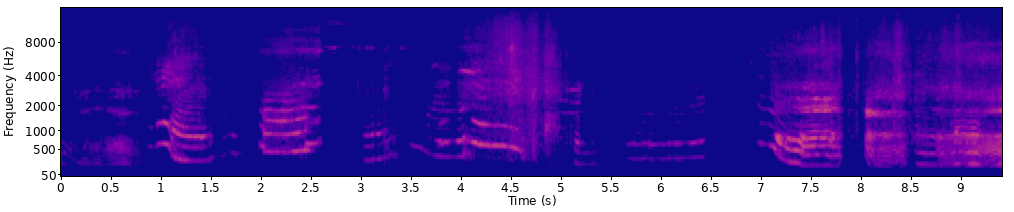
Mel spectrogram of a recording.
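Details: A kelpie and a kelpie-labrador cross, kept as pets, crying out early in the morning to rouse their owners: bursts of rising and falling whines and yelps, a steady held whine near the middle, then a louder cluster of excited cries.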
